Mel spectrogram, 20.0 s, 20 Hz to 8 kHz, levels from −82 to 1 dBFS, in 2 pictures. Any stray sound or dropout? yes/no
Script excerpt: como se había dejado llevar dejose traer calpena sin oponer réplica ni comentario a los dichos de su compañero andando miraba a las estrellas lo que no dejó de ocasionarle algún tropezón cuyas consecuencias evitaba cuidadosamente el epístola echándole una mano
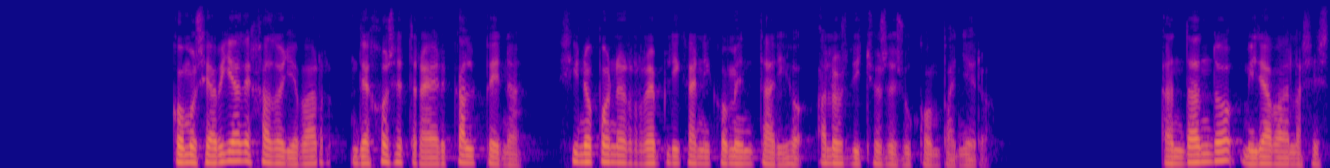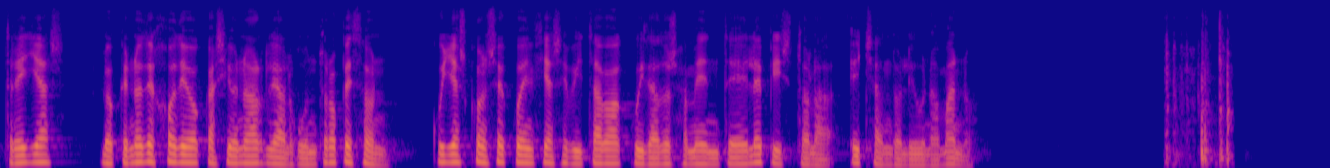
yes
